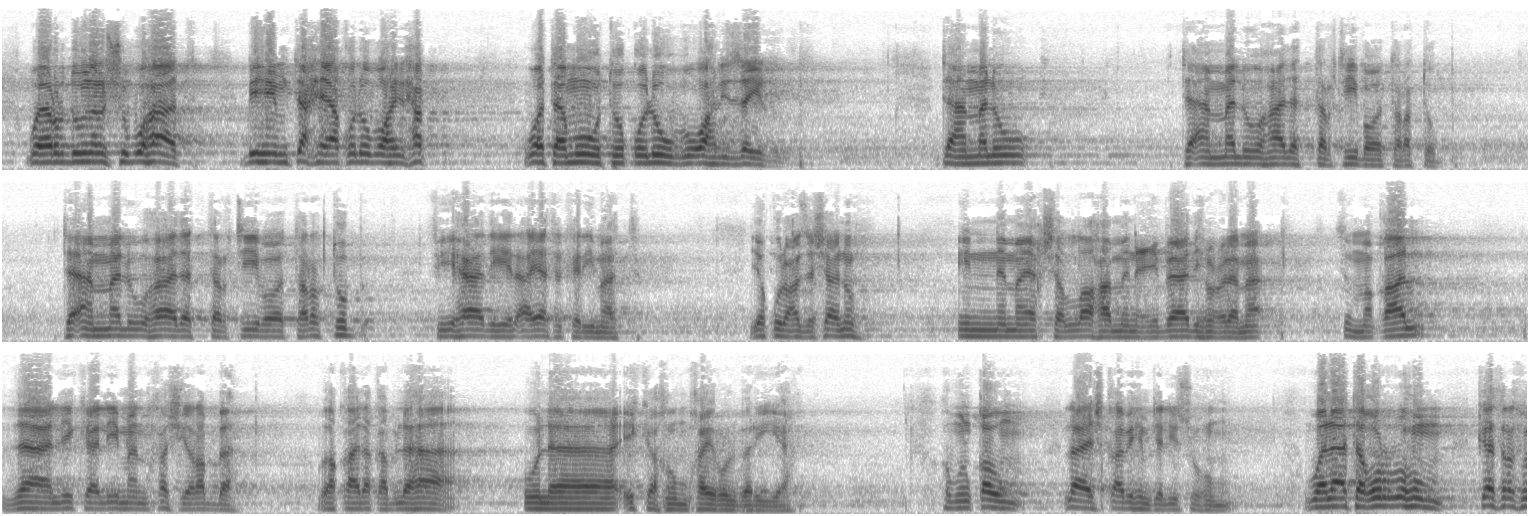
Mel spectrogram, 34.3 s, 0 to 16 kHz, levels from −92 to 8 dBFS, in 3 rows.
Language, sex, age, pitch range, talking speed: Arabic, male, 50-69, 130-170 Hz, 90 wpm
